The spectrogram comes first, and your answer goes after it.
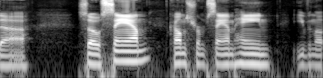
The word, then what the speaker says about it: Samhain: excited about it okay so the word is pronounced samhain but for some reason especially halloween two does this as well they say samhain which is basically halloween yes basically the original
